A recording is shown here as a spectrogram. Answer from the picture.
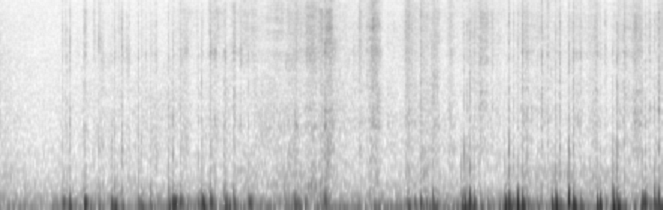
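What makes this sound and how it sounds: Long painted nails tap and scratch a solid, hand-sized rectangular black foam/sponge block. The result is an irregular patter of soft, dull, low thuds mixed with faint scratchy rustling, with each tap dying away almost instantly. The tapping grows louder and denser toward the end.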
